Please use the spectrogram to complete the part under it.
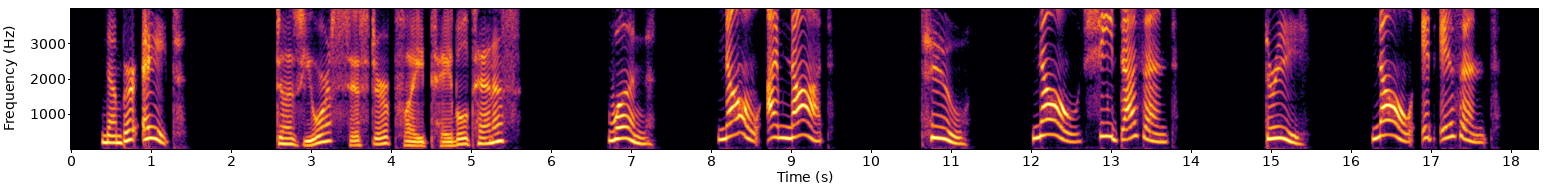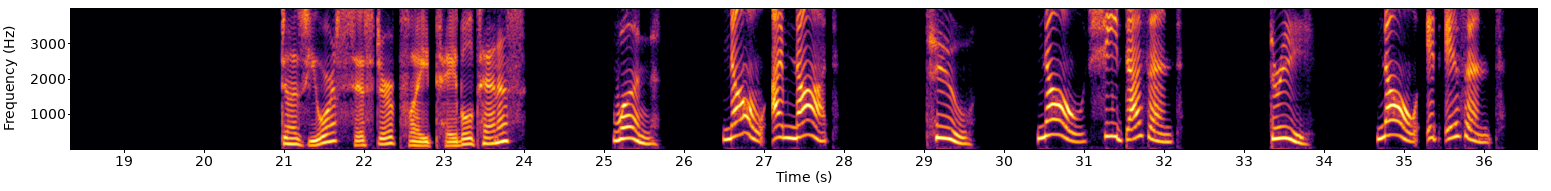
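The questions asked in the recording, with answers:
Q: Does your sister play table tennis?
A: 2: No, she doesn't.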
